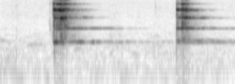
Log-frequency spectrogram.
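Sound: wine glasses clinking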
